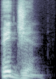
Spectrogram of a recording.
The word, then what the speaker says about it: pidgin: Well, it is not the bird, it is spelled P-I-D-G-I-N, pigeon.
